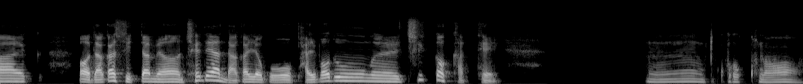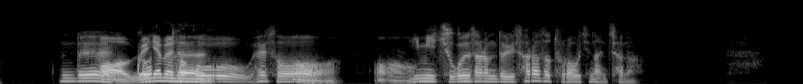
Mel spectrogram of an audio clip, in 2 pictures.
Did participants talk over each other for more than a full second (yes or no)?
yes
